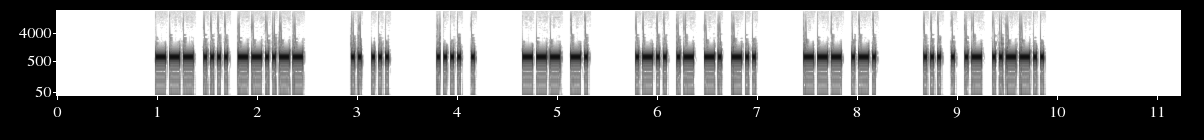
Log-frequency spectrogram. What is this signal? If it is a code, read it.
Morse code, heard as a keyed tone, about 34 wpm, 700 Hz. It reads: OH, IS HE ON LAND OR SEA?
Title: 2x Word-Spacing - Sentences from Top 500 Words - 35wpm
